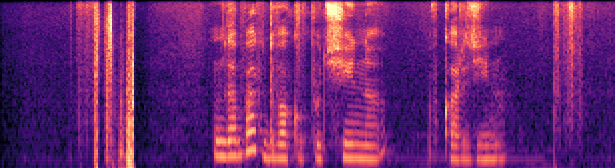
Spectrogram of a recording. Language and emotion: Russian, sad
